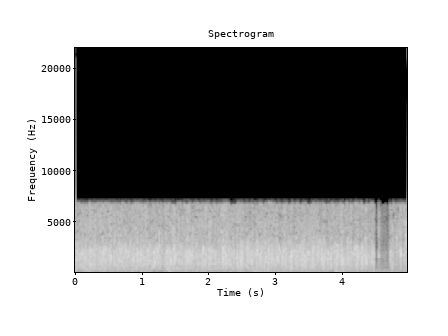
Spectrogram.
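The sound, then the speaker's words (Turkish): Dense, steady applause rewards the recitation of a poet's verses on a Turkish show. The clapping stays loud and even throughout, then dips briefly near the end. “Alkışlar tekrar Suna için geliyor.”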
